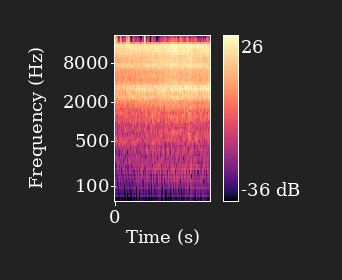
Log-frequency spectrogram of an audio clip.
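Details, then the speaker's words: 1978 Puch moped: steady buzzy two-stroke idle with even beat and no stumbling, revs out completely, no leaks; healthy normal idle. "But yeah, she uh she sounds pretty good. Revving out completely, too. No leaking at all."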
